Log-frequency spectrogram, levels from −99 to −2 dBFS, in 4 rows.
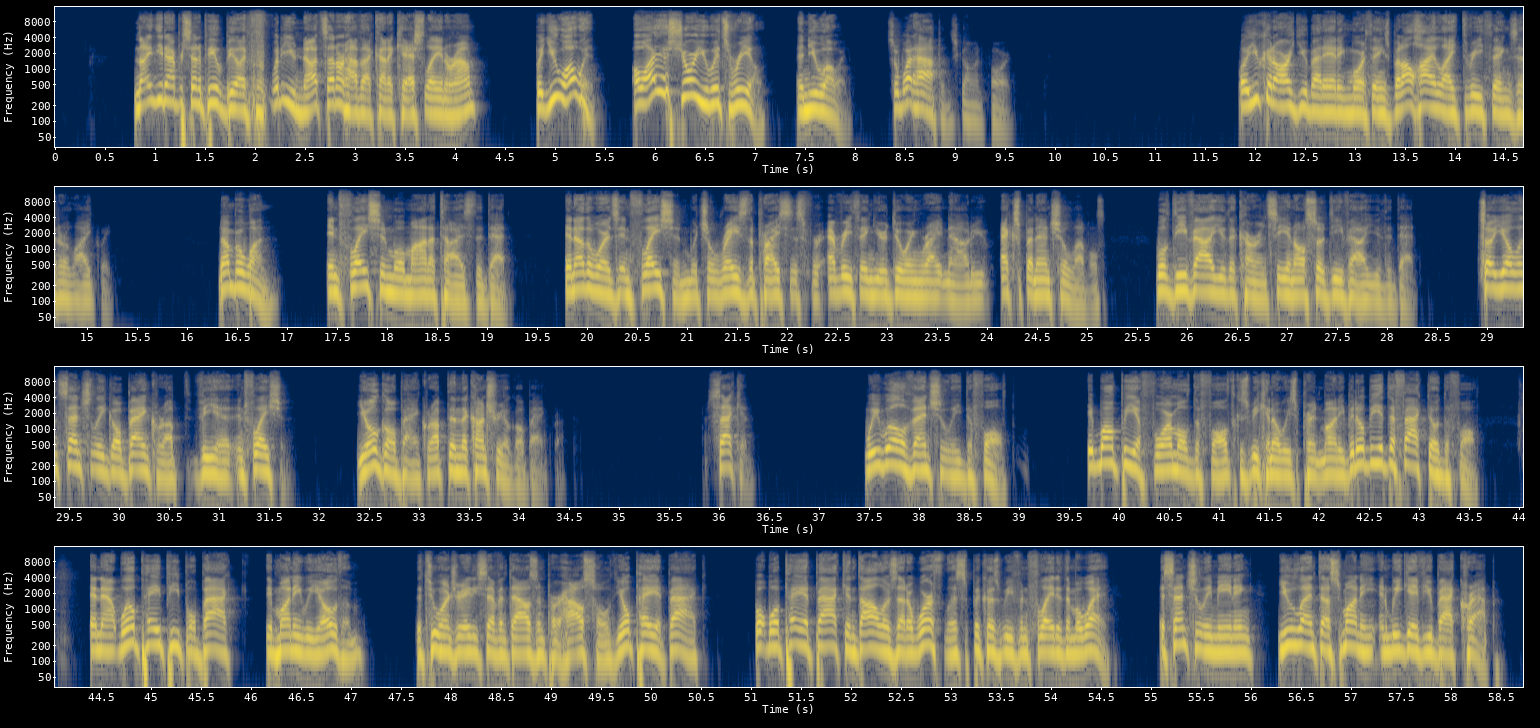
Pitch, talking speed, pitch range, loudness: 145 Hz, 175 wpm, 125-170 Hz, -18 LUFS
